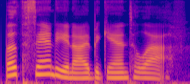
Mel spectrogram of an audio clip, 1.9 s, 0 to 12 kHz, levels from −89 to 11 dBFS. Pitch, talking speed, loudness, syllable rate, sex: 200 Hz, 220 wpm, -18 LUFS, 5.1 syllables/s, female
